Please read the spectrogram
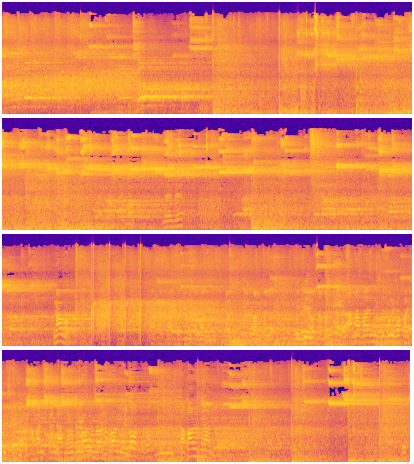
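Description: A basketball bouncing on a hardwood court during a game, with players' voices calling out, all echoing in a large sports hall.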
